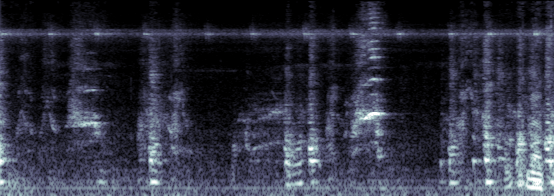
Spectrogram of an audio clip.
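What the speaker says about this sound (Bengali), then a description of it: "এটা একটা মুরগি।" A chicken gives soft, intermittent clucks in a backyard poultry shed that also holds ducks and geese. The calls are faint and scattered across a quiet background.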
